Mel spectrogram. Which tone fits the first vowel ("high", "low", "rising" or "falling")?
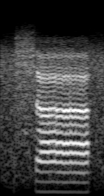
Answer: high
